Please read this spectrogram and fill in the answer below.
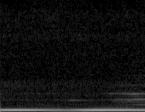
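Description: Crystal singing bowl sung by a mallet rubbed around its rim: one low steady tone with faint higher overtones, swelling and fading about every second and a half.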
